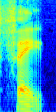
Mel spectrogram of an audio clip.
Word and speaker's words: FAPE: But when we're in meetings, we're going to refer to this as FAPE. Um, this is how they pronounce it in the meetings and it shows people, you know, what you're entitled to.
